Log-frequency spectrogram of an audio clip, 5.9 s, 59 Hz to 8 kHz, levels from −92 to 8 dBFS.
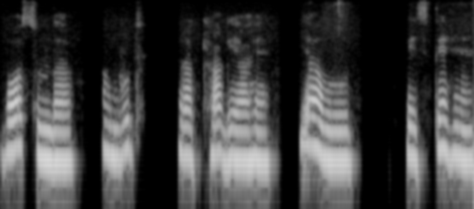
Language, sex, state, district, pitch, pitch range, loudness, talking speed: Hindi, female, Bihar, Lakhisarai, 195 Hz, 180-220 Hz, -19 LUFS, 100 wpm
